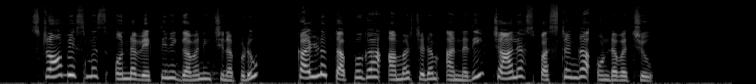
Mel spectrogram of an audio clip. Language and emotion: Telugu, neutral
